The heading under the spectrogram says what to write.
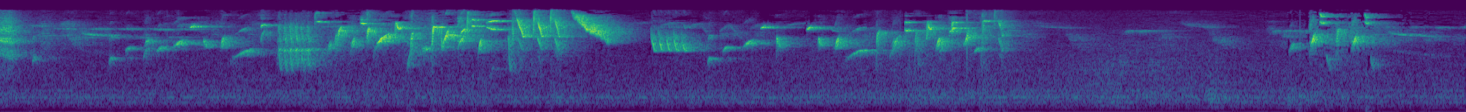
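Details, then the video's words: Maghreb goldfinch, subspecies parva, delivering a rapid, liquid stream of chirps, trills and one drawn-out buzzy note, then falling quiet before a short final burst of twittering. "Chardonneret parva maghreb"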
